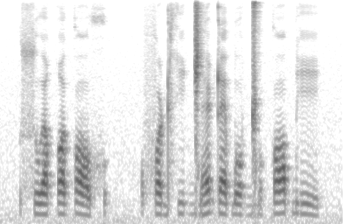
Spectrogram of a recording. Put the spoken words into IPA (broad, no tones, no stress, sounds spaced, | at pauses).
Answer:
sʷ ɯ qʷ ɯ k ɔ xʷ | f ɔ ɖ x i ɡ͡ǁ ɛ ʈ ɛ ɓ o ɡ͡ǁ o k ɔ ɓ i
